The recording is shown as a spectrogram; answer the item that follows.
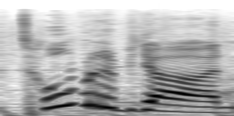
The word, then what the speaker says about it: Torbjörn: Torbjörn.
